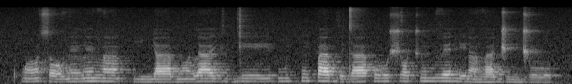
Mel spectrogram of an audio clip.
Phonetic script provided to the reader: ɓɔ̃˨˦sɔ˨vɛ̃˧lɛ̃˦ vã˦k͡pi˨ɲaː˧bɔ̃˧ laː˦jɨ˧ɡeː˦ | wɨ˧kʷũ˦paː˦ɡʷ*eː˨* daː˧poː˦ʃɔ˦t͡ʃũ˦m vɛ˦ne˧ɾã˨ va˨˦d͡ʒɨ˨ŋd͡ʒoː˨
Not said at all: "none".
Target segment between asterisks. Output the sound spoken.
e˨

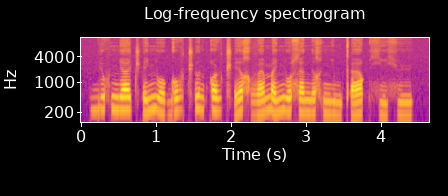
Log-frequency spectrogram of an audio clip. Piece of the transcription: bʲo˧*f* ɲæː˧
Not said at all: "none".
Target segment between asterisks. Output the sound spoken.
f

